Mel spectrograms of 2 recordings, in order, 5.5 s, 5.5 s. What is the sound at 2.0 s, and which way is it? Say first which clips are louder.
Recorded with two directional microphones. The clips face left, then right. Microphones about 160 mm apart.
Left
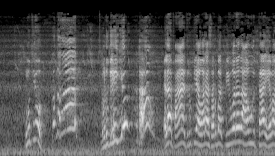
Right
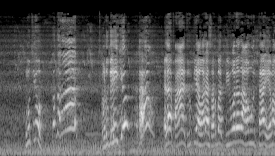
Speech: left 2 dB; 10° left (ahead or behind).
